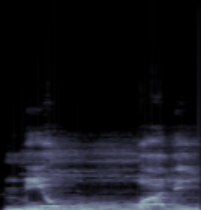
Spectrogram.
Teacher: میم کو واو مشدد کے ساتھ ملائیں گے اور غنہ کے ساتھ ادا کریں گے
